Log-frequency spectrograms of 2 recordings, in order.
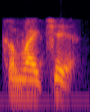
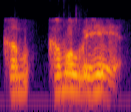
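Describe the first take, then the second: First: "right chair" for right here, T running into a CH; Southern pronunciation. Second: "come over here" with "here" as a separate, ordinary word; speaker's own pronunciation. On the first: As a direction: make here sound like "chair" in "Come right chair". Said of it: "And they'll say". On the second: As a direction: say "come over here" in standard words, no CH sound. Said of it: "Or I'll say". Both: Shown as a demonstration.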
